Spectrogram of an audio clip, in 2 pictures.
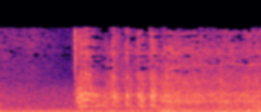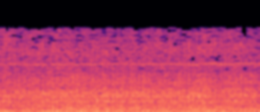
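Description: A motorbike engine catches after a brief burst of cranking, then settles into a steady, loud idle that runs on evenly to the end.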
